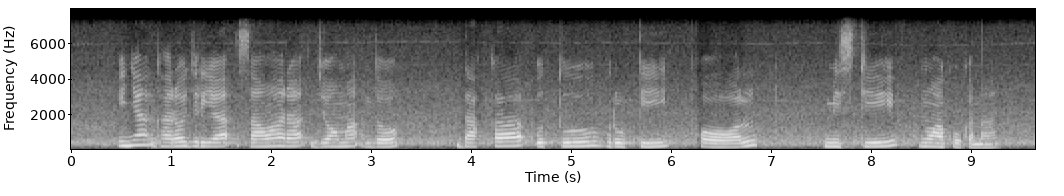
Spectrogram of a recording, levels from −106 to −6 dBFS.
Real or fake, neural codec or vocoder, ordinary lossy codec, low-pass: real; none; none; 7.2 kHz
